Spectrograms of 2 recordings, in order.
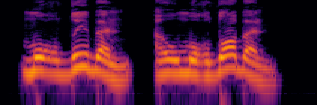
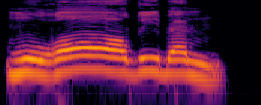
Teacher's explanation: كذلك في كلمة مغاضبا، بعض الناس لا ينتبه إلى الألف الصغيرة بعد حرف الغين، فبعضهم يقرأ مغضبا أو مغضبا، وهذا لحن جلي، وإنما ننتبه إلى فتح الغين والألف التي بعدها · Shown in: second take · وهذه الألف الصغيرة تسمى الألف الخنجرية، تشبه الخنجر يعني الصغير، وهي علامة من علامات الضبط، أو تسمى الألف الصغيرة، فنقول مغاضبا.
